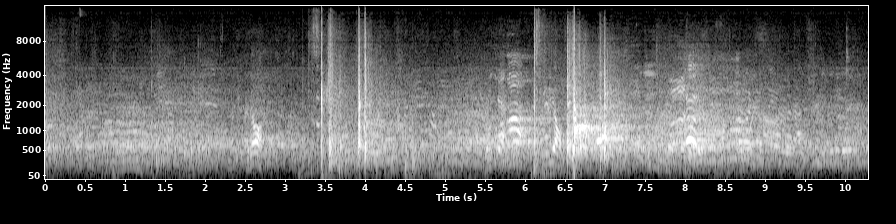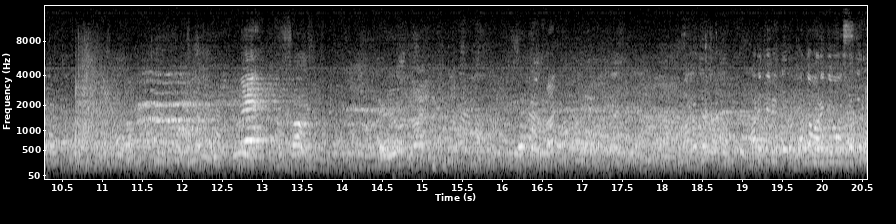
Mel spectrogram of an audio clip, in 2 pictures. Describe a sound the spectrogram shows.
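A crowd of spectators murmurs and chatters.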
